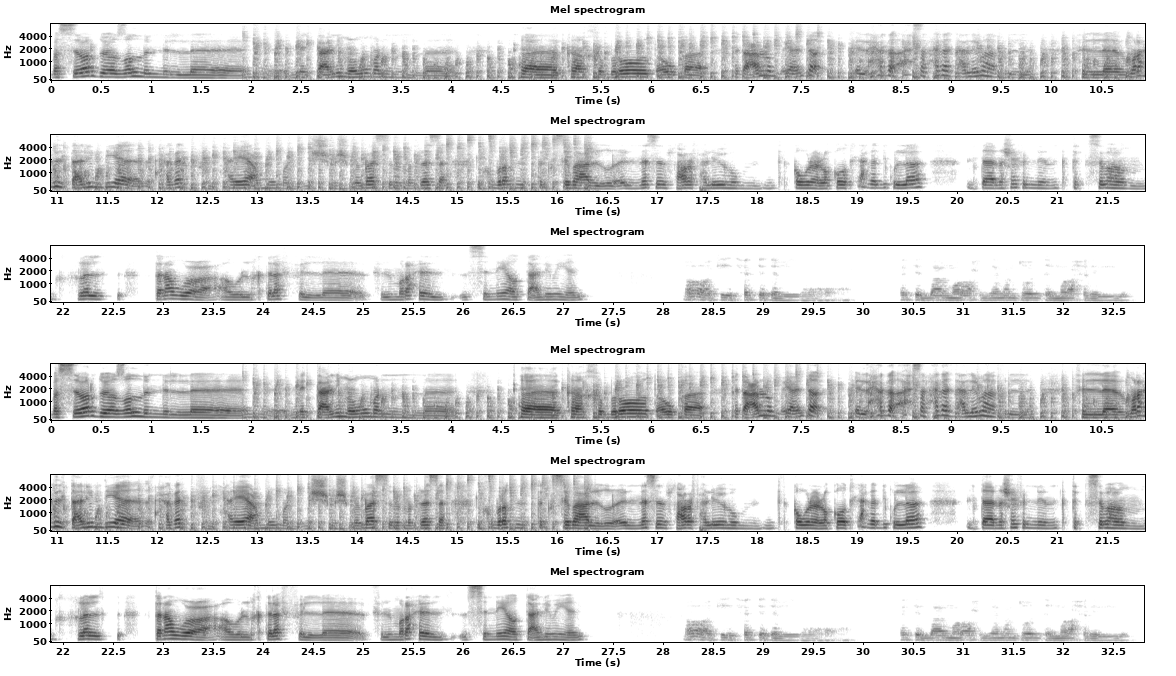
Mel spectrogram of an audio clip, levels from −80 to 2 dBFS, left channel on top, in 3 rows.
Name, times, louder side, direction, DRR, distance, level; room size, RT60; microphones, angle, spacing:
voice 1, 0.0-4.3 4.7-7.8 8.0-21.0 21.3-27.2, right 5 dB, 80° right, 0.5 m, -27 dB
sound 1, 1.9-16.4, right 1 dB, 25° right, 0.9 m, -36 dB
voice 2, 28.2-29.9 30.4-32.7, equal, 10° left, 0.9 m, -43 dB
3.6 x 2.6 x 2.4 m
head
